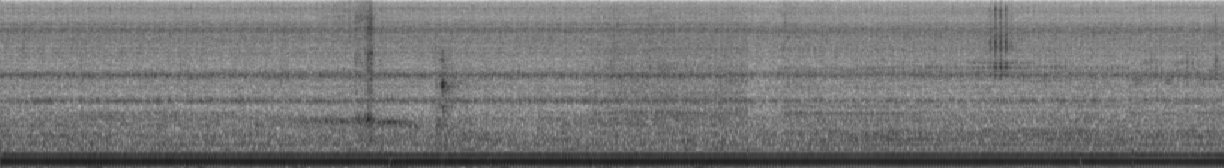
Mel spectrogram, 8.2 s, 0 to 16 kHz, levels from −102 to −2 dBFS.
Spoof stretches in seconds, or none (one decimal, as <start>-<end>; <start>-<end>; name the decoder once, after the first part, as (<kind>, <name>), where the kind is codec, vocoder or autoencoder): none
